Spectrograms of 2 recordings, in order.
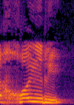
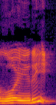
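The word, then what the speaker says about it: غَيْرِ: masih tidak merubah arti yang berat ketika membaca Khairi nah ini ada ditemui ada seorang imam membaca ghairil Khoiri itu jadi merubah arti sehingga akibatnya bisa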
